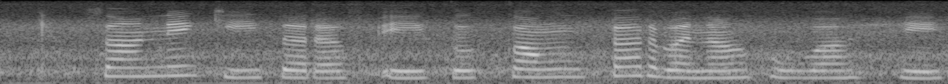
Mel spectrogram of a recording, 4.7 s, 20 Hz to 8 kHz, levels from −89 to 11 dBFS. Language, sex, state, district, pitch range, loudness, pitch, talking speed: Hindi, female, Madhya Pradesh, Dhar, 250-305 Hz, -16 LUFS, 260 Hz, 100 wpm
